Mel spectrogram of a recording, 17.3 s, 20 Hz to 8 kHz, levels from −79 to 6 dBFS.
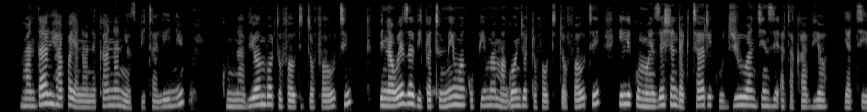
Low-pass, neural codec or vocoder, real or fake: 7.2 kHz; none; real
